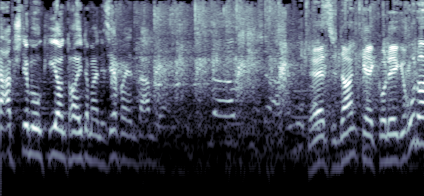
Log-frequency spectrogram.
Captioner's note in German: Beifall SPD und vereinzelt DIE LINKE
